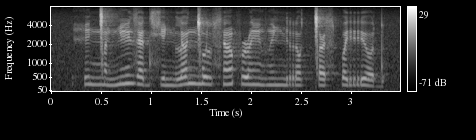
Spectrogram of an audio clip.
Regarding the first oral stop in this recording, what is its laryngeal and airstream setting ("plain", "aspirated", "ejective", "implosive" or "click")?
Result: click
